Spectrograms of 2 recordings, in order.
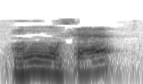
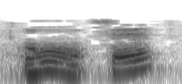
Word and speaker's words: موسى: فمثلا عندنا كلمة موسى في بين القراءات خلاف في قراءة الألف في كيفية قراءة الألف، فهناك الفتح موسى اسم الفتح، هناك التقليل أو الإمالة الصغرى موسى، وهناك الإمالة الكبرى موسى.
